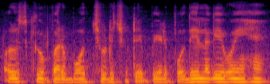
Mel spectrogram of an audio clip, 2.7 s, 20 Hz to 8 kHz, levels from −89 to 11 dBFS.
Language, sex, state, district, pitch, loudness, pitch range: Hindi, male, Uttar Pradesh, Shamli, 115 Hz, -15 LUFS, 110-115 Hz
